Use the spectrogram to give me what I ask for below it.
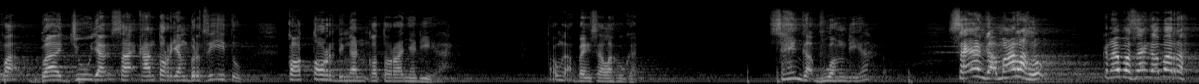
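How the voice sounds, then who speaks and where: A male pastor in his thirties preaching a storytelling sermon to a congregation, moving between hushed and fervent delivery. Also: very high-pitched. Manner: storytelling, addresses congregation as Pak and saudara; swings from hushed to loud, fervent. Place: church hall. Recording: long echo of a church hall.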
